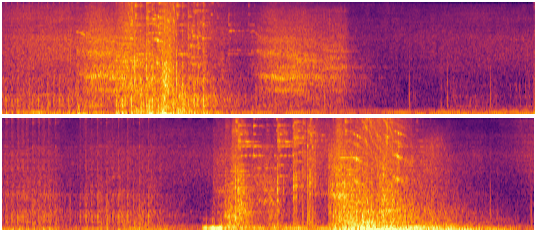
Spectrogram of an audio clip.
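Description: Glass shatters loudly.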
